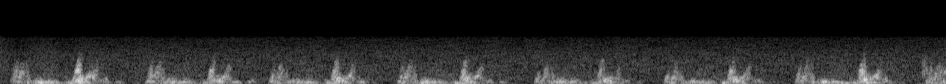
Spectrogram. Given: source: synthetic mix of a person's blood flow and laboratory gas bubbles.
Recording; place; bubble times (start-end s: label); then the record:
Doppler ultrasound of blood flow; precordium
9.21-9.30 s: bubbles
9.39-9.47 s: bubbles
From the record:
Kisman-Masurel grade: 111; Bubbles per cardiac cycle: 1 to 2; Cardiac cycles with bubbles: 1 to 10%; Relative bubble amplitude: barely perceptible (0.100 to 0.250); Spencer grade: 1 (occasional bubble signal discernible with the cardiac motion signal, with majority of cardiac periods free of bubbles); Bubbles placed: only in the low amplitude regions of the cardiac cycle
